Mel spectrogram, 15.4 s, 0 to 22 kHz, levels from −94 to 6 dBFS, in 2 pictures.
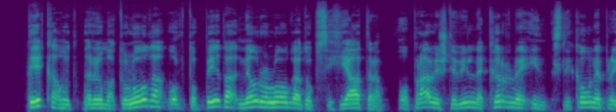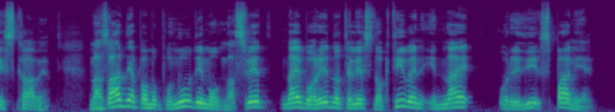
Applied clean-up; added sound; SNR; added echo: neural mask model DeepFilterNet 3.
